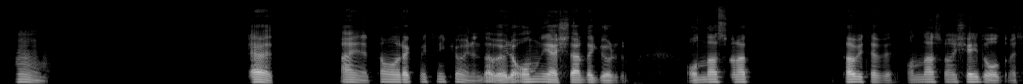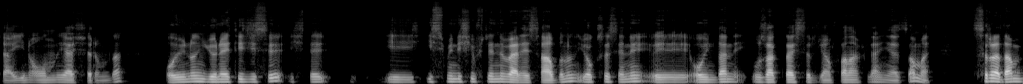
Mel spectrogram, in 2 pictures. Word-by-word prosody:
Hımm. 105 -9 -6 2.0
Evet. 110 -5 +4 0.7
Aynen, 105 -4 -2
tam 125 - -4
olarak 115 -1 0
Metin2 120 +1 -10
oyununda, 95 -2 -3
böyle, 105 +3 +2
10'lu 120 +1 0
yaşlarda 105 -1 +2
gördüm. 95 -4 -5 0.6
Ondan 110 +3 0
sonra 115 0 -1 0.9
Tabii, 120 0 +4
tabii 105 -5 -7
ondan 115 +2 -4
sonra 115 -1 -9
şey 120 +1 0
de - - -2
oldu 90 -1 -2
mesela 90 0 -6
yine 100 +3 -5
10'lu 100 +2 -4
yaşlarımda 95 +3 -3 0.4
oyunun 115 +6 +3
yöneticisi, 120 +3 +2
işte, 120 0 -5 0.5
iii, 110 -1 -5
"İsmini, 130 +1 -3
şifreni 125 0 -1
ver 110 -3 +9
hesabının 100 +7 +3
yoksa 115 -1 0
seni, 115 +3 -1
eee, 110 -3 0
oyundan 115 +2 +3 0.2
uzaklaştıracağım." 110 -2 +2
falan 105 +1 +1
filan 105 - -6
yazdı 95 -4 -4
ama - - 0 0.4
sıradan 135 -2 +7
115 Hz, 125 wpm, -25 LUFS, 105-120 Hz, 2.0 s, ver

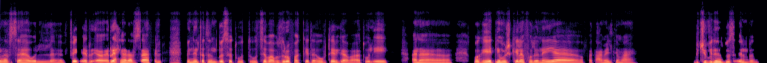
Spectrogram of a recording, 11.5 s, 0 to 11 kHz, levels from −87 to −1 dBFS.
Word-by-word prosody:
نفْسها 145 +4 0
والفك 145 +6 0
الر 170 0 +2
الرحلة 220 +3 +5
نفْسها 165 +4 +3
في 190 - -8
ال 175 - -6
في 160 +3 -7
إن 165 - 0
أنت 195 +3 +1
تنبسط 175 +1 -1
وت 160 -4 -8
وتسيبها 190 +2 0
بظروفها 175 +2 +1
كده 230 +4 -3
وترجع 190 -2 0
بقى 185 +3 -3
تقول 175 - -6
إيه، 190 0 -1 0.4
أنا 165 - -1 0.3
واجهتني 185 +3 +4
مشكلة 195 +5 +3
فُلانية 185 +3 +2 0.2
فاتعاملت 160 +5 -5
معاها، 125 -5 -7 0.8
بتشوف 210 +8 -2
الانبس 170 -7 +3
انب 160 -1 -4
170 Hz, 145 wpm, -25 LUFS, 160-190 Hz, 0.8 s, الرحلة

